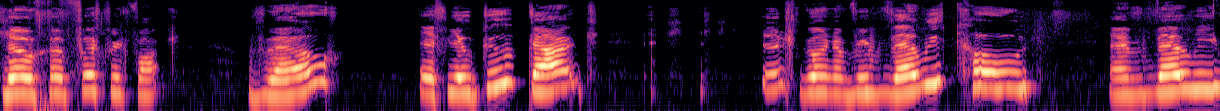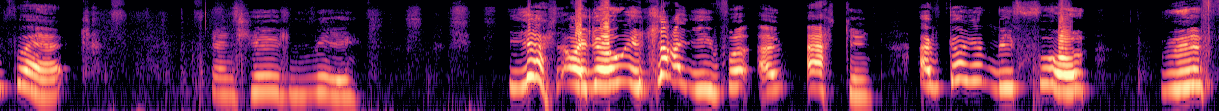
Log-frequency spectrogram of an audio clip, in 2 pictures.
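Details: Dysarthric speech in cerebral palsy from an adult man who describes his mental capacities as sharp.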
